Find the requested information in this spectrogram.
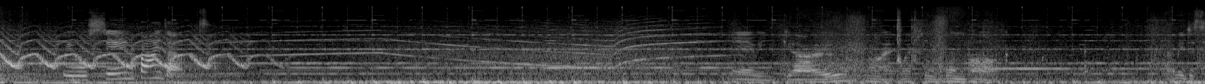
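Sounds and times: ambulance siren: 0.0 - 12.0.

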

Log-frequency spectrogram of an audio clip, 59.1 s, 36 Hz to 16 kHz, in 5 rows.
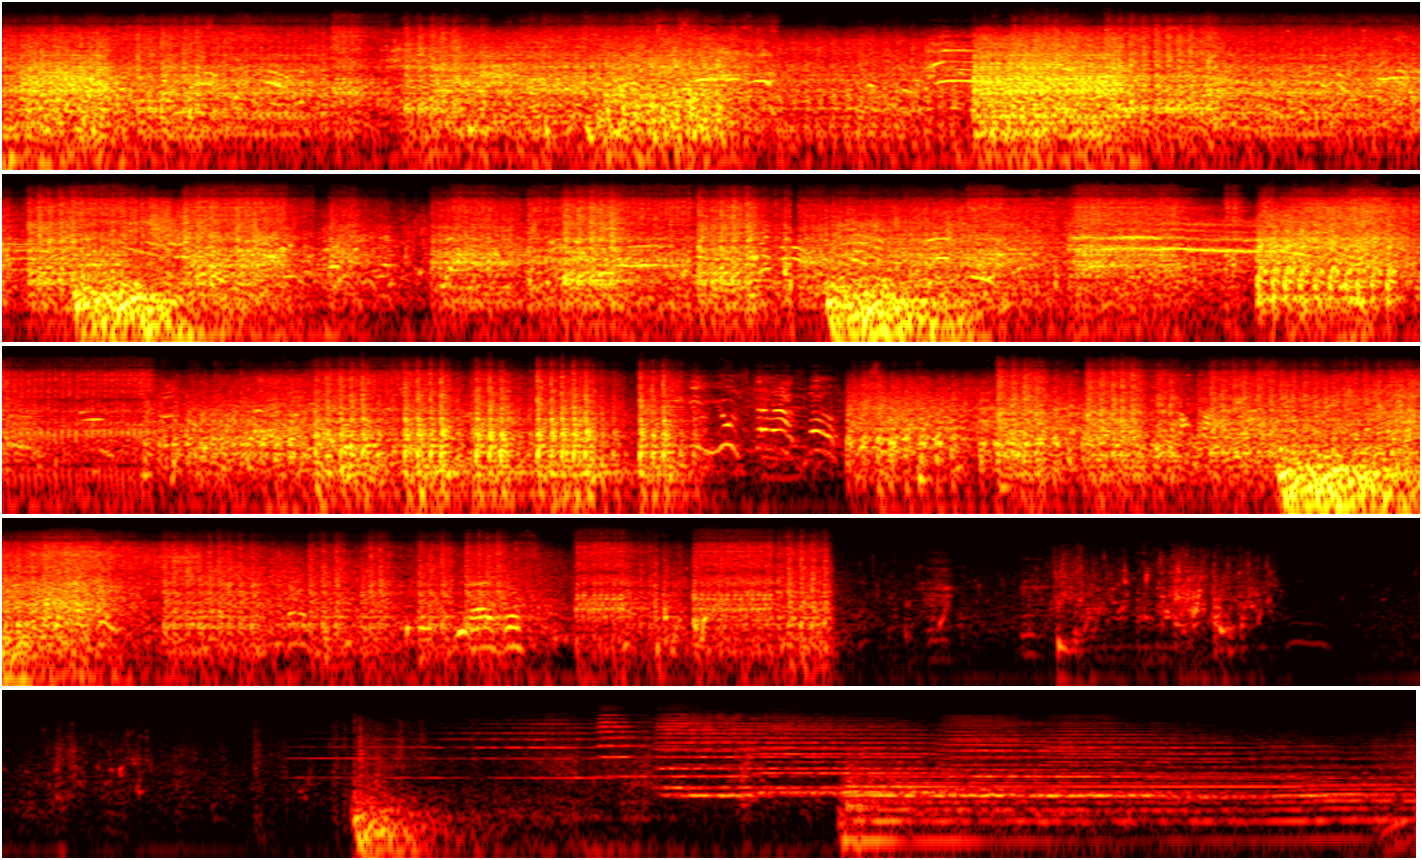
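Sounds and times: machine-gun and rifle fire: 0.0 - 29.6, 30.6 - 42.5
deep booms: 12.4 - 14.0, 18.7 - 20.7, 34.2 - 36.6, 50.2 - 51.5.

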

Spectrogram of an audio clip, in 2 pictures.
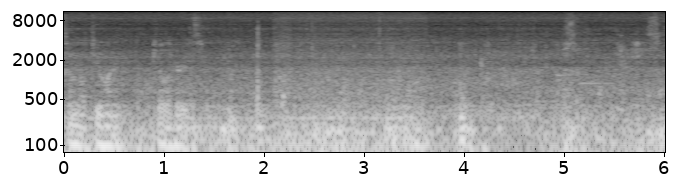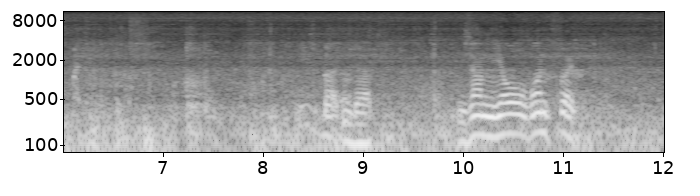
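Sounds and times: boat on choppy water rumbling: 0.0 - 12.0
wind buffeting microphone: 0.0 - 12.0.

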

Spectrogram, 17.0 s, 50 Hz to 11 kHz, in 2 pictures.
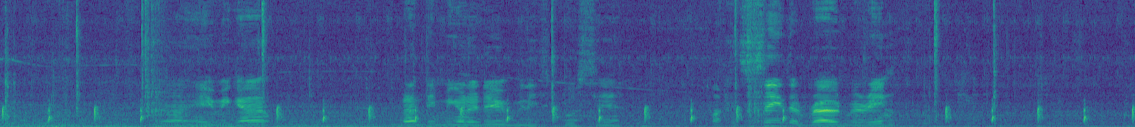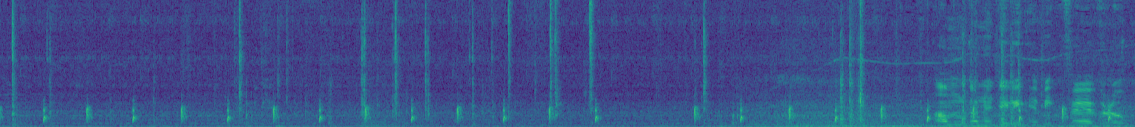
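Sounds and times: indicator flasher ticking: 0.0 - 16.8
diesel engine rumble: 0.0 - 17.0.

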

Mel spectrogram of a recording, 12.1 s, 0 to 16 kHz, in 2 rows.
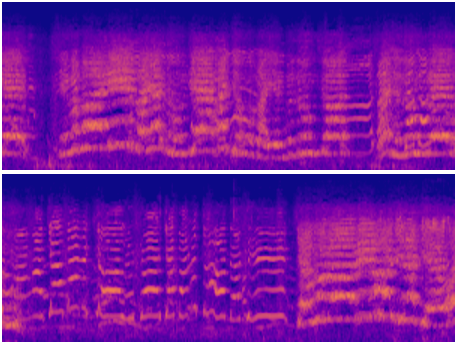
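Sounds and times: young women singing together: 0.0 - 12.0.

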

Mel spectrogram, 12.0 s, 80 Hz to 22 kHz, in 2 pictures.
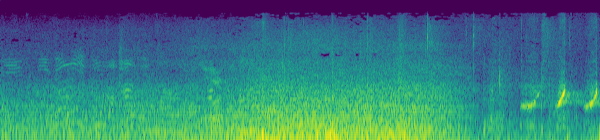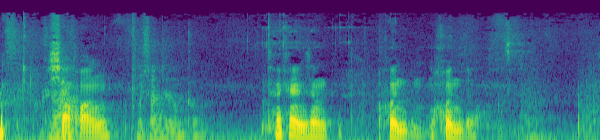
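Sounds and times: wind noise on microphone: 1.0 - 4.6
short rising whistles: 5.2 - 6.1.

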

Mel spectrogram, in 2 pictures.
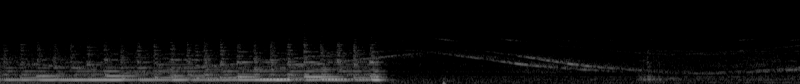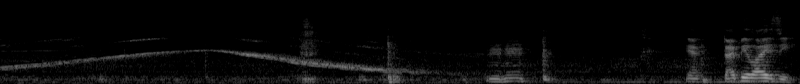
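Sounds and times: siren wailing: 0.0 - 13.1.

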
